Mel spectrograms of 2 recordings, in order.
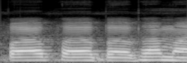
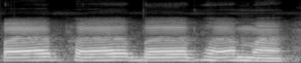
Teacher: ये 5 व्यंजन ओष्ठ से बोले जाते हैं। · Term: ओष्ठ वर्ण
